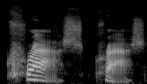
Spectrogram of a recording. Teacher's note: Crash then has an R sound followed by an A sound, crash. So it goes from this closed R sound to an open A sound, crash, crash.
